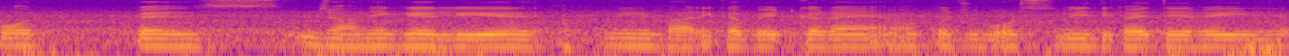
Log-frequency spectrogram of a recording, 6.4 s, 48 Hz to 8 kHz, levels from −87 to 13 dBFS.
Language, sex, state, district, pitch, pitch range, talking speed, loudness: Hindi, male, Uttar Pradesh, Hamirpur, 115 Hz, 115-120 Hz, 185 wpm, -16 LUFS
